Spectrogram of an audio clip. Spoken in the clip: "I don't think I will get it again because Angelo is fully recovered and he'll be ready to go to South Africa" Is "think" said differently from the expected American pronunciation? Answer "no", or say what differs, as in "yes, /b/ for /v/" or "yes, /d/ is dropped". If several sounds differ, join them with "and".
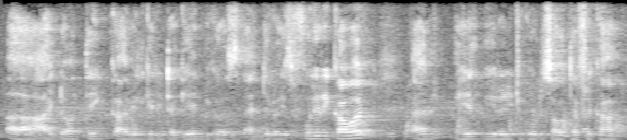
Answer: yes, /t/ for /θ/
